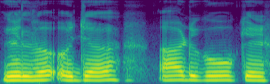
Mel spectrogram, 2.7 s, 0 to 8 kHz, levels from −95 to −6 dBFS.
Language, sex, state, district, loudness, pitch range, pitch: Bhojpuri, male, Uttar Pradesh, Gorakhpur, -12 LUFS, 145-150 Hz, 150 Hz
